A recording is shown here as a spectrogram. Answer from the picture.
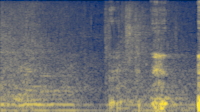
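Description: A person's voice: a held hum at an even pitch for about half a second, then a few brief, faint murmured sounds.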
